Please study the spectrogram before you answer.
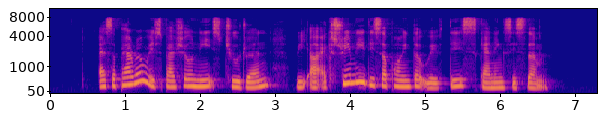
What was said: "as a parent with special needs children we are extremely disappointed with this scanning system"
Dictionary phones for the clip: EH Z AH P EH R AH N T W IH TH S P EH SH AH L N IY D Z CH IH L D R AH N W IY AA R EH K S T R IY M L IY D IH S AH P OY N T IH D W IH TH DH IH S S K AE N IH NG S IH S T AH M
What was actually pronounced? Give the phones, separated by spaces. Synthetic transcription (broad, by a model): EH S AH P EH R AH N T W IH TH S P EH SH AH L N IY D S CH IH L D R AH N W IY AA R EH K S T R IY M L IY D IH S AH P OY N T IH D W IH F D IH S S K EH N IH NG S IH S T AH M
